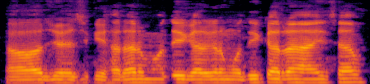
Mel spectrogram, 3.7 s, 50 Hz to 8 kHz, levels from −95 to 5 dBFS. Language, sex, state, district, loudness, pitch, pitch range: Hindi, male, Bihar, Begusarai, -17 LUFS, 115 Hz, 115-120 Hz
